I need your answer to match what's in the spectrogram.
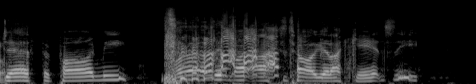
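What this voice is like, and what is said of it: Imitates another person's voice. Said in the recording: “my impression of 50 Cent”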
